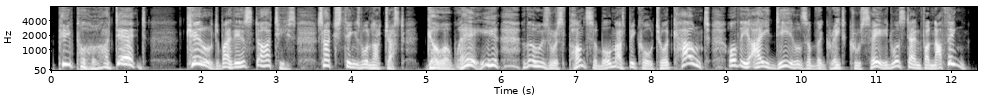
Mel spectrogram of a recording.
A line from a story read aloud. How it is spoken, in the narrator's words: gasped Braxton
